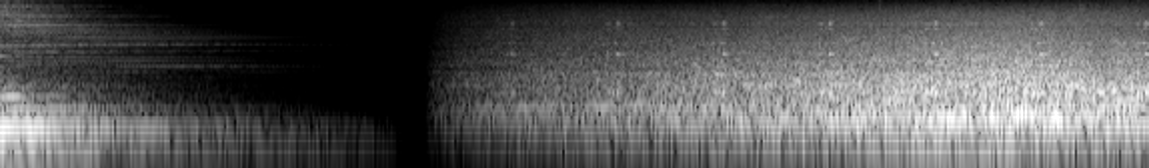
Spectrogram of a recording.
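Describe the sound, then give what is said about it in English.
Hong Kong city ambience with a subway whoosh: after a brief silence, a broad rushing wash of noise swells up and keeps building steadily louder to the end. “This is the sound of Hong Kong on a normal week. There's the hustle and bustle of the city's markets where customers barter. The whoosh of the subway, people rushing to and from work.”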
